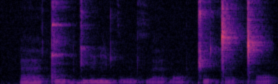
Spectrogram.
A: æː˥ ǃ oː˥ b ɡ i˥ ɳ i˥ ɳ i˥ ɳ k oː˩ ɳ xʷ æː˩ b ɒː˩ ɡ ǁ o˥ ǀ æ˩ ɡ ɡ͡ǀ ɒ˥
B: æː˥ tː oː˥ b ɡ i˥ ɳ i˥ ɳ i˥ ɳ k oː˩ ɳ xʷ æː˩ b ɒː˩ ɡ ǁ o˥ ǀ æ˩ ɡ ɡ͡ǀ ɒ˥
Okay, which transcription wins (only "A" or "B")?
A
